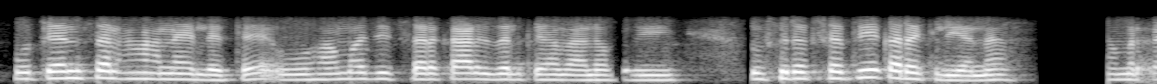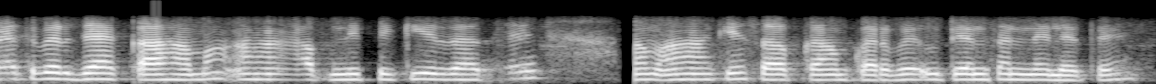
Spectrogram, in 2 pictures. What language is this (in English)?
Maithili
